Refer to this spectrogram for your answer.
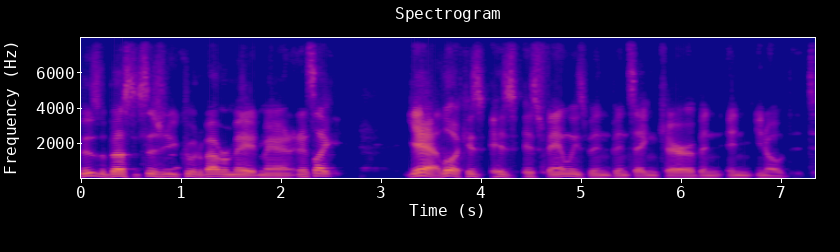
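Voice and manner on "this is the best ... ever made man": put-on full-mouthed speech, higher. Retelling what a recruit's dad said while eating steak: imitating talking with mouth full. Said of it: "he's like got a mouthful of steak".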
